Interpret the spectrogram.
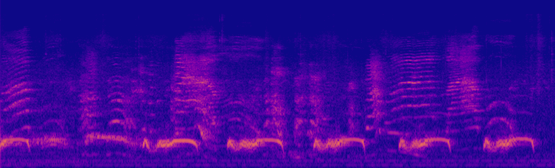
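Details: Low, steady dove coos repeated about once a second, each slightly dipping at the end, while children talk and laugh nearby in a small room.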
